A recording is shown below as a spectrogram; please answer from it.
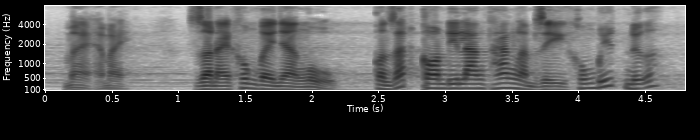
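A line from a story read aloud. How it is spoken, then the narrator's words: Loud. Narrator (Vietnamese): An lớn tiếng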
